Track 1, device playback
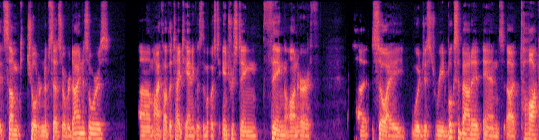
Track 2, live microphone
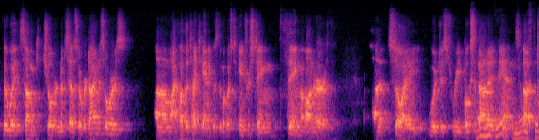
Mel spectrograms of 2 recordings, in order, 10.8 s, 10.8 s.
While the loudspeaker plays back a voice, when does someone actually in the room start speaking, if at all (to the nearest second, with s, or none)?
10 s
